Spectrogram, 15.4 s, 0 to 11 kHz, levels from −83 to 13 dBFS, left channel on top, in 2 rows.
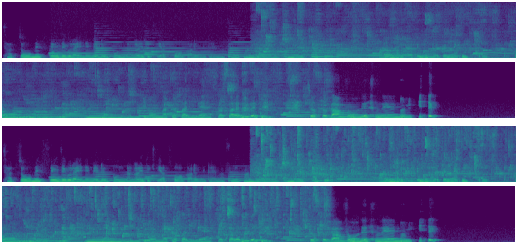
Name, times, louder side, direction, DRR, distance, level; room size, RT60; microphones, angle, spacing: voice 1, 0.0-5.0 5.6-7.3 7.6-8.3 8.9-9.8 12.6-13.9, right 2 dB, 20° right, 0.4 m, -29 dB
sound 1, 0.7-13.4, left 5 dB, 80° left, 0.7 m, -39 dB
sound 2, 3.7-12.6, right 5 dB, 50° right, 1.9 m, -35 dB
voice 2, 5.7-6.5 7.7-8.7 9.2-13.0 13.7-13.8 14.1-14.2, left 2 dB, 35° left, 1.4 m, -29 dB
11.0 x 8.9 x 2.3 m
head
